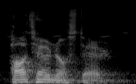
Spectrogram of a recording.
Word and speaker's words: Pater noster: You're saying it wrong. Listen. It goes like this. Pater noster, qui es in celis, sanctificetur nomen tuum.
